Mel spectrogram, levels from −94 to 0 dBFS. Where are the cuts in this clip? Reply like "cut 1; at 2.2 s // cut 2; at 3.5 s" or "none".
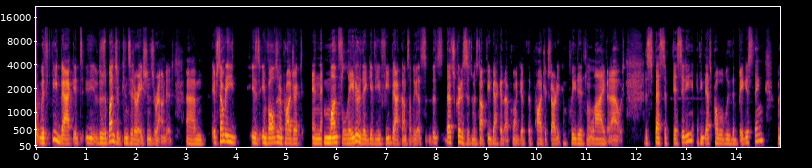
cut 1; at 3.5 s // cut 2; at 5.7 s // cut 3; at 12.2 s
